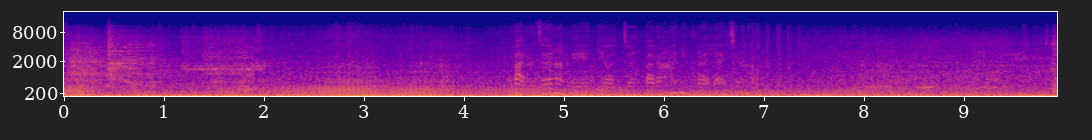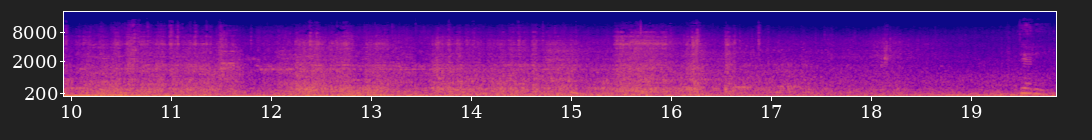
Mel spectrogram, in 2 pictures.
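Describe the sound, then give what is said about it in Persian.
A manual-transmission car's engine drones steadily throughout, its low hum rising and dipping in pitch as it revs through gear changes, with rushing road and wind noise layered over it. “فکر کنم زود دندر عوض میکنی.”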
